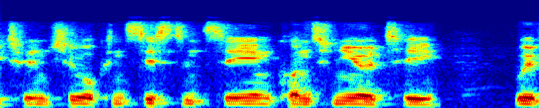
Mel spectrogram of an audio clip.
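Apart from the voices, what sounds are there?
No everyday noises stand out.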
